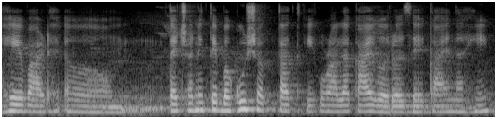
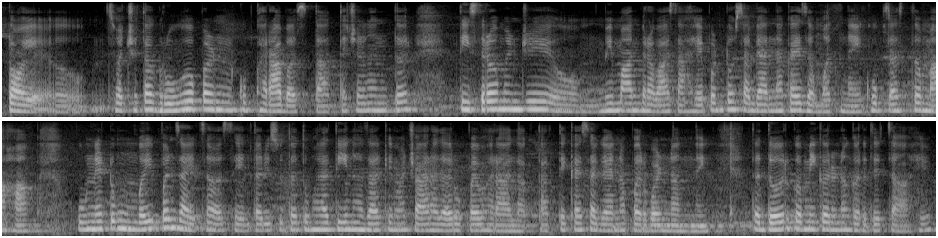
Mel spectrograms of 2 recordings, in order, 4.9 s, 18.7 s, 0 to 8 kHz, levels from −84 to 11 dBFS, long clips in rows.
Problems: constant background noise, continuous background conversations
